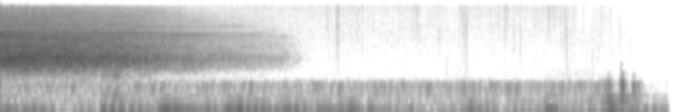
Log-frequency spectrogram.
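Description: A turntable hums low and steady.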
